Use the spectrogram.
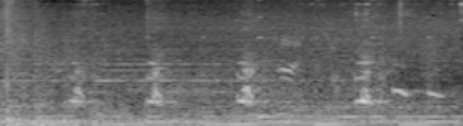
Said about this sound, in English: You brought dogs out here. Yes. We provided them a scent that we collected of Mr. Parker's clothes and also off of his patrol car. And they ran as they alerted to his scent all up this hill and all back down this way,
